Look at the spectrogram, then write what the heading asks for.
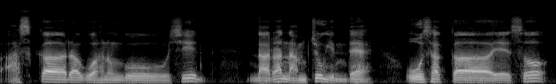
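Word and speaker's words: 飛鳥: 그 거기도 아스카라 그랬는데 여기는 날빛 자에 세조 자를 써서 그 비조 아고 쓰고 그 아스카라 발음을 해요 지금도 그렇게 씁니까 우리가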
